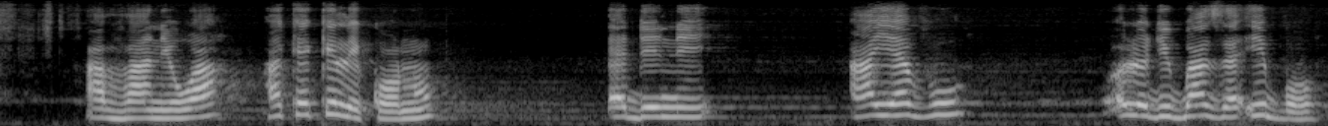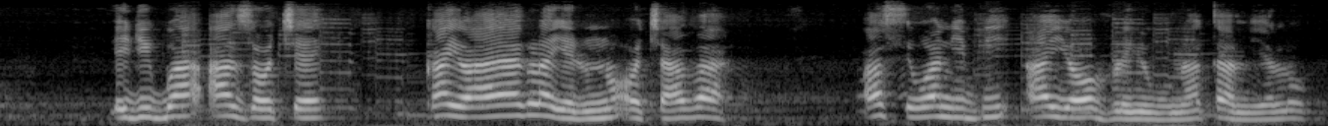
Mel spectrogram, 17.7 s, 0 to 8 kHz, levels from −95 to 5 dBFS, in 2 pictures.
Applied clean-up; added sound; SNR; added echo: neural separator model SepFormer DNS4.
